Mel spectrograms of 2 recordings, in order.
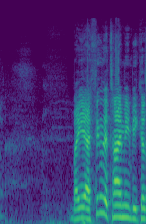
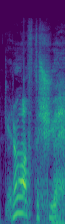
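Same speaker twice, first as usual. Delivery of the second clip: yelled movie quote; 8 semitones higher than usual. Retold or imitated. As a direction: shout it like the movie character. Yells movie line in character.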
